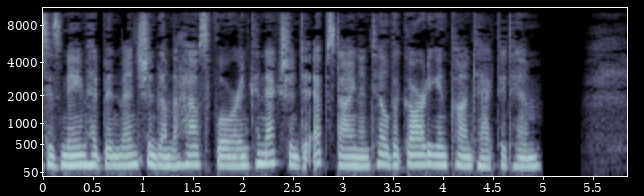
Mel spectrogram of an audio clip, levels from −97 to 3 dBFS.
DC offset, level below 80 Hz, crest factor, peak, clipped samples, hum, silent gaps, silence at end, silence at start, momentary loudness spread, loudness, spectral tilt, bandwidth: under 0.1%; -60 dBFS; 14 dB; -8 dBFS; under 0.1%; none; 5.00-5.37 s; 0.1 s; 0 s; 5 LU; -24 LUFS; -5 dB/octave; 10.5 kHz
